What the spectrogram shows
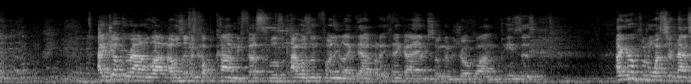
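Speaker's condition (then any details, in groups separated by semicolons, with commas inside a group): No condition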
